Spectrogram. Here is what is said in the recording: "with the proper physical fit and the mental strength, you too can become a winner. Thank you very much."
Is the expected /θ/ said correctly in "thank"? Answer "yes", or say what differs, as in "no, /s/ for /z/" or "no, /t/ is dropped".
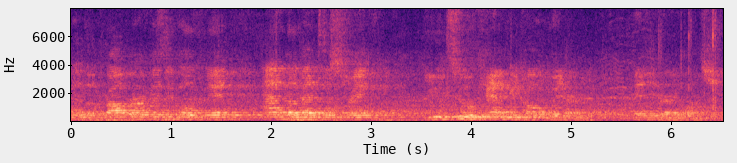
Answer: yes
